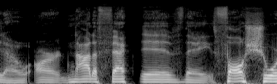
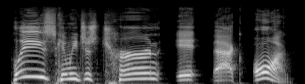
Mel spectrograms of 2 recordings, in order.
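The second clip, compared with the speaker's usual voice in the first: mocking whiny plea; 9 semitones higher, slower than usual. Mocking Aaron, pleading.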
